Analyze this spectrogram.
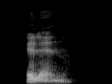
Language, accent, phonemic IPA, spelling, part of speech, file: French, France, /e.lɛn/, Hélène, proper noun, LL-Q150 (fra)-Hélène.wav
- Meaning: a female given name, equivalent to English Helen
